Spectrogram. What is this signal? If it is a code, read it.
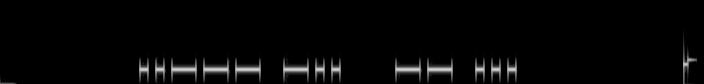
Morse code, heard as a keyed tone, about 15 wpm, 700 Hz. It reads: 2D MS
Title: Field Day Exchanges Encore - 15wpm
